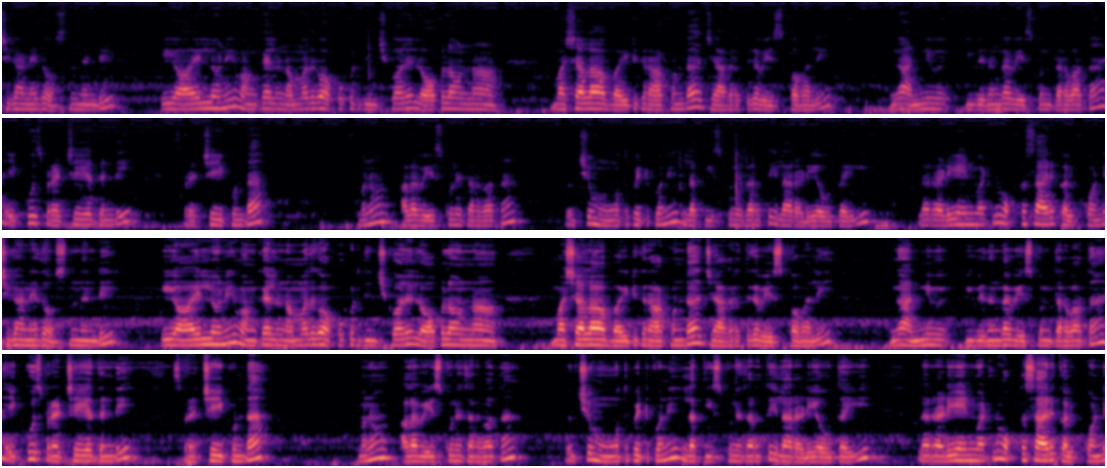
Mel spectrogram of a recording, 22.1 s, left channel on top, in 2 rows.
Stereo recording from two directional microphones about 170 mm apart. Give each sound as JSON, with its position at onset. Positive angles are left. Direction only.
{"t": 0.0, "sound": "speech", "side_deg": -25}
{"t": 1.5, "sound": "speech", "side_deg": -25}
